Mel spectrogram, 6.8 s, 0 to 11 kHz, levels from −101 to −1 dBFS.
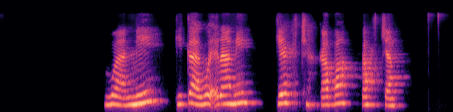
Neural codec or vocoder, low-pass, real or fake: codec, 16 kHz, 2 kbps, X-Codec, HuBERT features, trained on general audio; 7.2 kHz; fake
